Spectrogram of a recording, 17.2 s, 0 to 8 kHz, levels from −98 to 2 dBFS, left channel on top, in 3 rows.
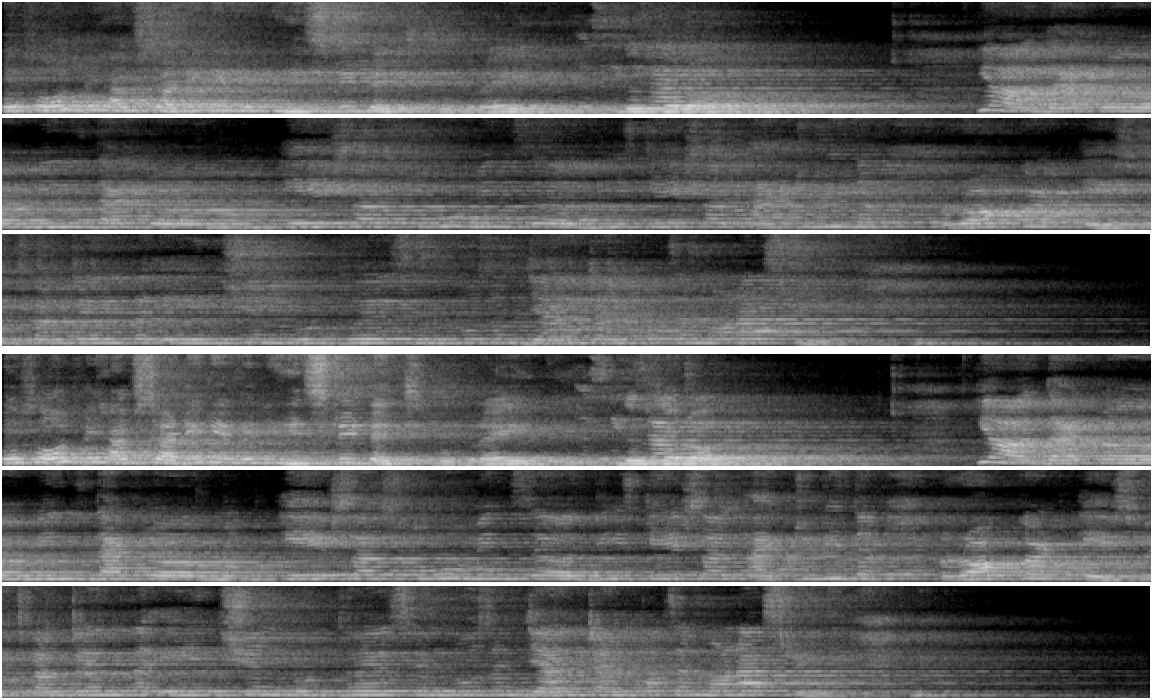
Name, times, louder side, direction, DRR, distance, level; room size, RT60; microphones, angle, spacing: voice 1, 0.0-2.7 3.1-3.7, right 1 dB, 65° right, 1 dB, 2.0 m, -21 dB
voice 2, 2.7-3.7 4.6-16.1, right 2 dB, 50° right, -2 dB, 1.3 m, -30 dB
21.5 x 21.0 x 2.5 m, 2.3 s
head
